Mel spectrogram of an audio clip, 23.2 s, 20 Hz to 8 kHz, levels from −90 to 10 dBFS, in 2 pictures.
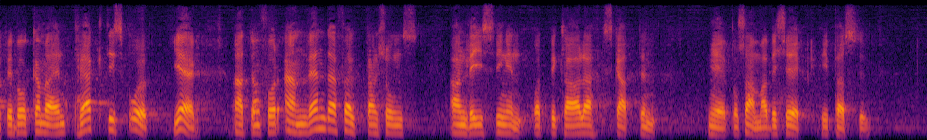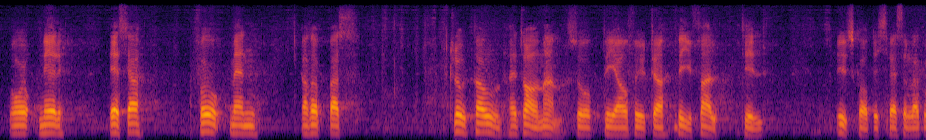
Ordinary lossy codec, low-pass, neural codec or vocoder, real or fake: none; 7.2 kHz; codec, 24 kHz, 0.9 kbps, WavTokenizer, medium speech release version 2; fake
